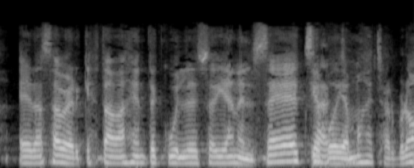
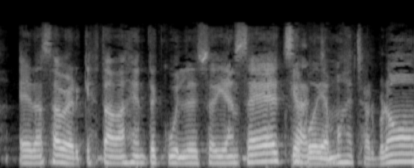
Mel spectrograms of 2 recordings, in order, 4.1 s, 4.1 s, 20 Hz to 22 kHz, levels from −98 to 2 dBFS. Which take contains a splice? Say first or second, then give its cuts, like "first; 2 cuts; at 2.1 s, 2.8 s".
second; 1 cut; at 2.3 s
